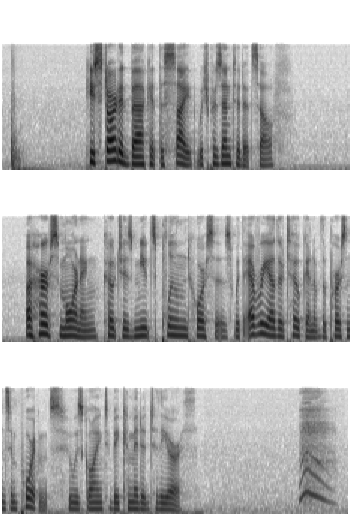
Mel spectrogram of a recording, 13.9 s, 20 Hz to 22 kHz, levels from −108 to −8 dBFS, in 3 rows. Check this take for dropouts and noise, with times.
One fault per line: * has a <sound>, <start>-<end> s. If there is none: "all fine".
* has a thud, 0.1-0.8 s
* has a breath, 13.2-13.8 s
